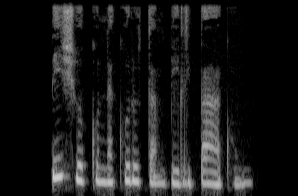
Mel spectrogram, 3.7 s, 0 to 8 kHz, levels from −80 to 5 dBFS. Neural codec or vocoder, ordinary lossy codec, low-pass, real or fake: none; Opus, 64 kbps; 7.2 kHz; real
